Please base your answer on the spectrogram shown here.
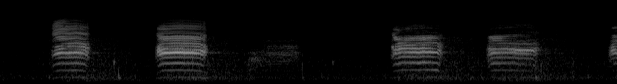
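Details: Ravens and crows screaming near a pond at Kuhmo, Finland, by the Russian border, where two bears look for food; a series of five loud, harsh, nasal caws at irregular intervals of about one to two seconds, plus a softer croak.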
